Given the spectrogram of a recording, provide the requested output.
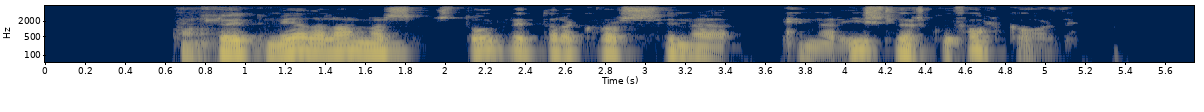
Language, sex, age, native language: Icelandic, male, 50-59, Icelandic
